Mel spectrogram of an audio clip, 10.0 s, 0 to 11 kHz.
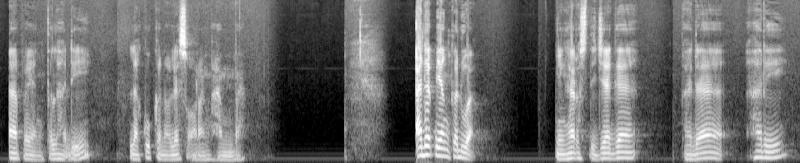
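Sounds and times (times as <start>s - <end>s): man talking: 0.1s - 3.2s, 5.2s - 6.1s, 6.9s - 10.0s
man's quick intake of breath: 4.3s - 4.9s.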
